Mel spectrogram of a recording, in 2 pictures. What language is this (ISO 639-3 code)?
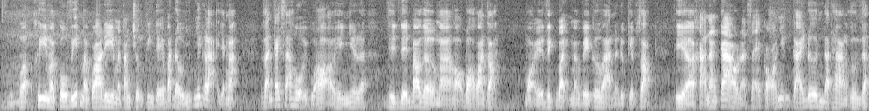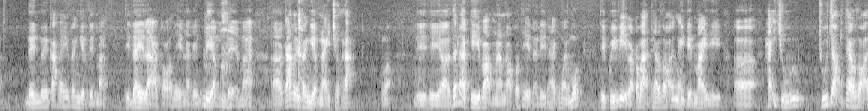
vie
